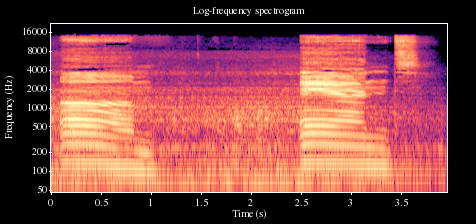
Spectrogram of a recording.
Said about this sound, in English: That's a Gardner truck.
